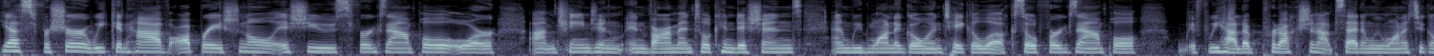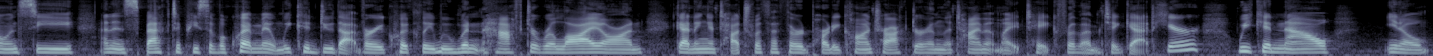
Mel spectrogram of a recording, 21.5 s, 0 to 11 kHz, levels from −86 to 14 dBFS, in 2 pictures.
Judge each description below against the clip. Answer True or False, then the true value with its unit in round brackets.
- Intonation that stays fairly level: True (2.2 semitones)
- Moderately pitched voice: True (170 Hz)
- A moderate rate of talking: False (230 wpm)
